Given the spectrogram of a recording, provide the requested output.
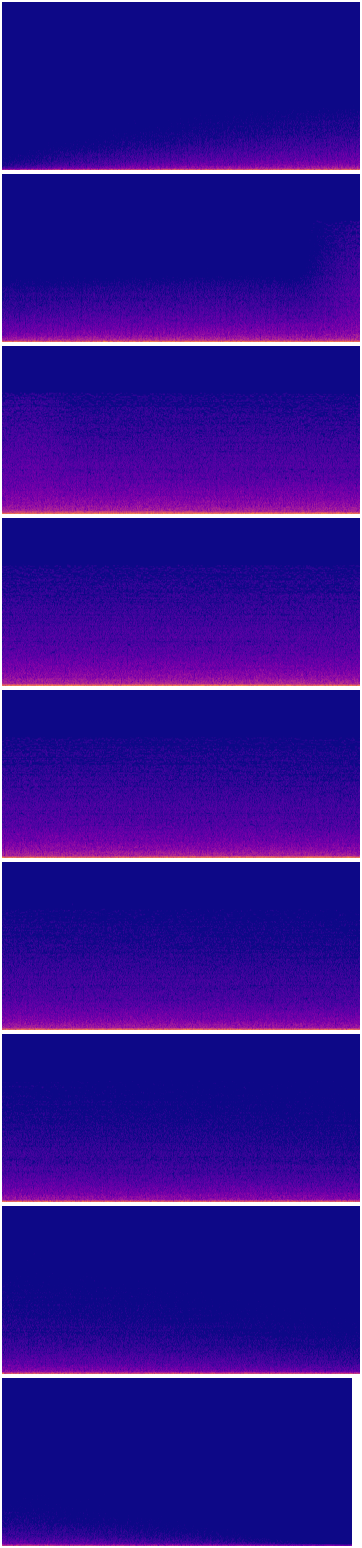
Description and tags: Custom ambiance sound. Made in Audacity.
aftermath, ambiance, blow, cloudy, eerie, ghost, rainy, shuttle, somber, space, suspence, town, whispy, wind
